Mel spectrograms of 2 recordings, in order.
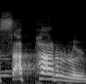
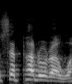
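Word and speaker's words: ספר: 이거는 히브리어의 사파르를 말해요. 히브리어 사파르 혹은 세파르라고 할 수도 있는데요.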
